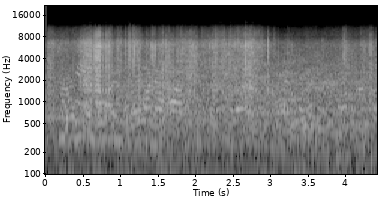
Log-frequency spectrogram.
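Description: Latex modelling balloon rubbing and squeaking as it is twisted into a balloon dog, over background crowd chatter.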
